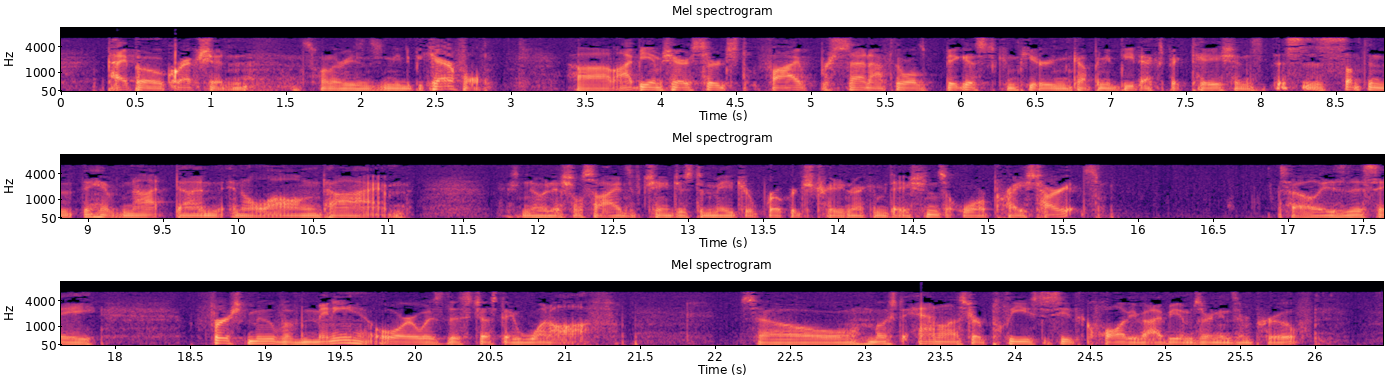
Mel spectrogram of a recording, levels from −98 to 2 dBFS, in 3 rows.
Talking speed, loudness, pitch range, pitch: 175 wpm, -21 LUFS, 85-105 Hz, 95 Hz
